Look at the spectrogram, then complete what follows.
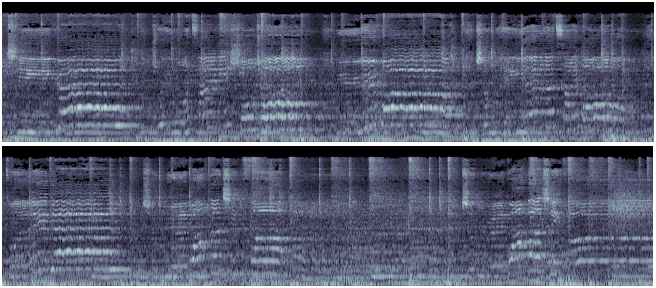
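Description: Live band music: keyboard, upright bass and drums under a sliding melody line with vibrato, the singer's microphone held down in what looks like an instrumental passage.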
